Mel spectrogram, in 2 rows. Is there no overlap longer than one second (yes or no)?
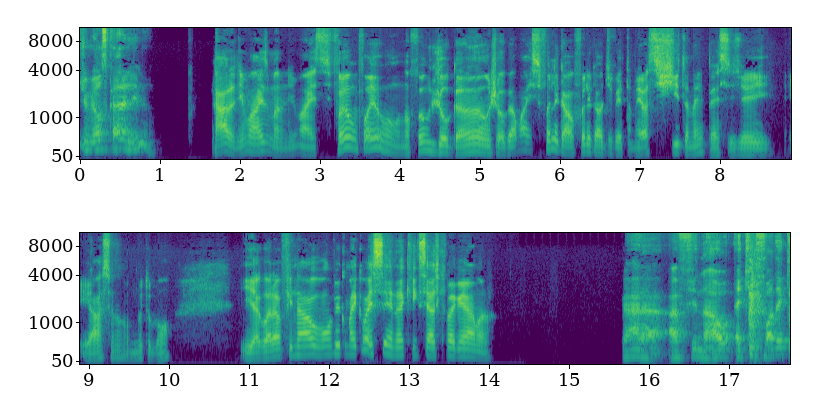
yes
